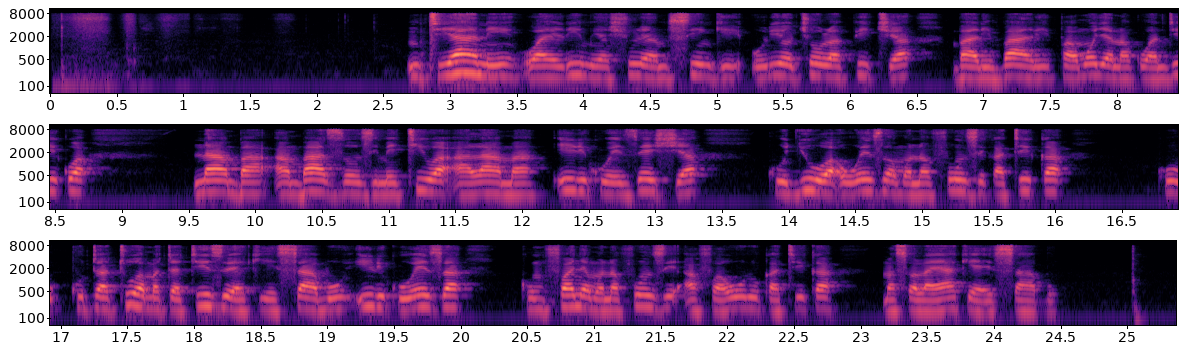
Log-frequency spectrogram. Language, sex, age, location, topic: Swahili, female, 18-24, Dar es Salaam, education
